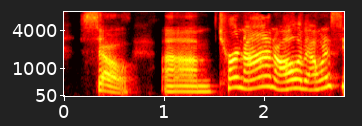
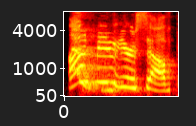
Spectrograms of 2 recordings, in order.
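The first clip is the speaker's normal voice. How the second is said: mock order, higher and louder; louder playful command; 7 semitones higher, 4 dB louder than usual. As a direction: push the command harder. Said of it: "I order you".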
